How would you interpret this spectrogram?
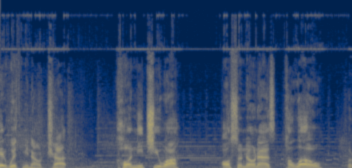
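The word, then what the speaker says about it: こんにちは: Konnichiwa.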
